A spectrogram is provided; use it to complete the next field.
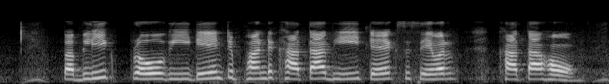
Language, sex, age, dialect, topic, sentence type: Bhojpuri, female, 18-24, Western, banking, statement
